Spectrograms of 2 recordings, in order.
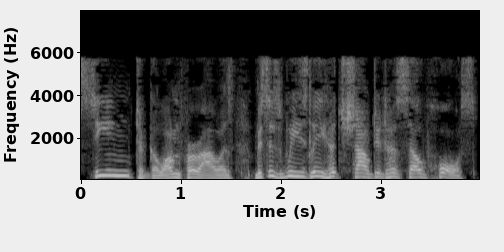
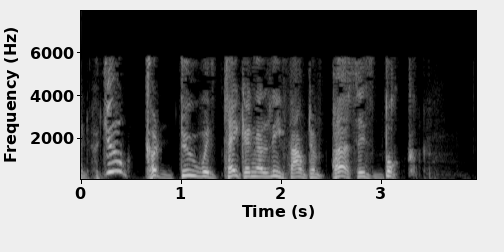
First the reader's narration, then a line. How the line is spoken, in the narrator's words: yelled Mrs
